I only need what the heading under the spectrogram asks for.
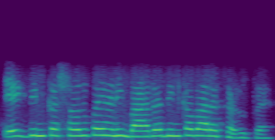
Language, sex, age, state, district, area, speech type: Hindi, female, 18-30, Uttar Pradesh, Jaunpur, urban, conversation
